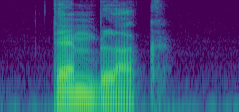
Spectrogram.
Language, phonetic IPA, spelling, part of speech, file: Polish, [ˈtɛ̃mblak], temblak, noun, Pl-temblak.ogg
